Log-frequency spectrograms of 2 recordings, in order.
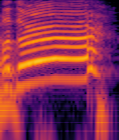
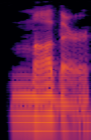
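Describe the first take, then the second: First: The word is exclaimed with strong force. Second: The word is said flatly without force. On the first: The speaker calls it right. "Because it has the exclamation point" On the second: The speaker calls it wrong. "You can't say"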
